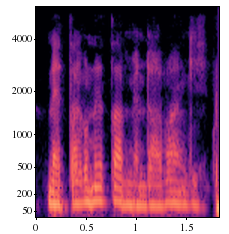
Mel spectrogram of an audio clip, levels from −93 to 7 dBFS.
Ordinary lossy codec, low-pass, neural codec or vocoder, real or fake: none; 5.4 kHz; codec, 16 kHz, 4 kbps, FreqCodec, larger model; fake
